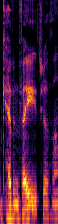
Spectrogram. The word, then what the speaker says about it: Feige: And two, I think is it his name Kevin Feige or something like that? Like Kevin Feige, Feige.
